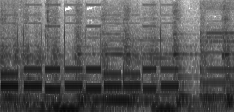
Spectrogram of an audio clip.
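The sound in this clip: Telephone keypad tones as a number is dialled: a quick series of short, steady beeps, each at a different pitch, sounding one after another with no talk.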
